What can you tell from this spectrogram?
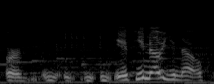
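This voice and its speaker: A woman's voice: mid-range voice, expressive, measured pace, a little mellow, muffled recording, soft background music. A woman co-streamer in casual chat, teasing and blunt, laughing often.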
